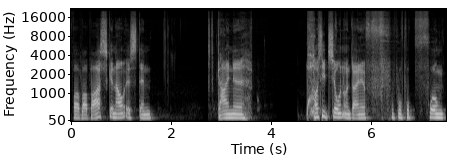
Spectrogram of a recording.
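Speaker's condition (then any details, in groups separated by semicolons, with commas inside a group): Stuttering; blocks, block right on announcing own stuttering; repeated sounds, prolonged sounds, blocks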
